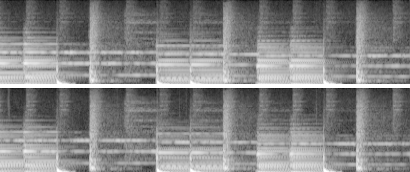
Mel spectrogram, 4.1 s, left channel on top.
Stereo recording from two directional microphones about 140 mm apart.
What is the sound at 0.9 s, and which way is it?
Music, centre (ahead or behind).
